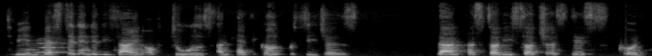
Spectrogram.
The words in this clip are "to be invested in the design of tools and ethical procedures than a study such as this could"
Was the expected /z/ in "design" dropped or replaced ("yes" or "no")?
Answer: no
